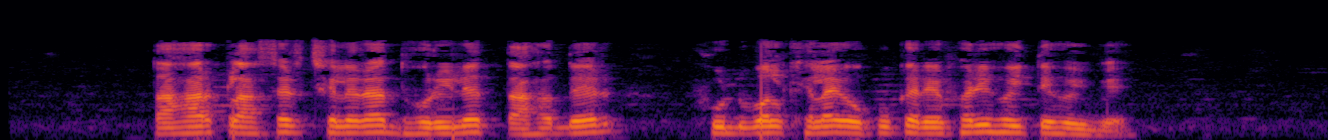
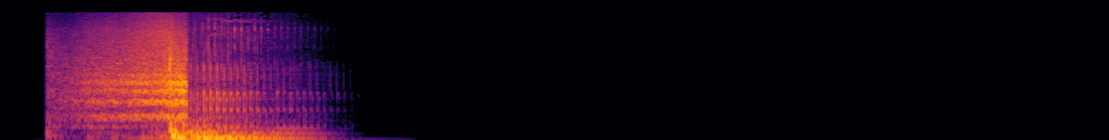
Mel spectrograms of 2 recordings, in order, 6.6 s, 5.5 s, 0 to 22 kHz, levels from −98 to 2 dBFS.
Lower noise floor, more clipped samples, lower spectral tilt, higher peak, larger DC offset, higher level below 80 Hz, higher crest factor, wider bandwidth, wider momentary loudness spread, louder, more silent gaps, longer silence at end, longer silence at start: first, -74 dBFS vs -60 dBFS; neither; first, -4.5 dB/octave vs -3 dB/octave; second, -14 dBFS vs -2 dBFS; neither; second, -66 dBFS vs -32 dBFS; second, 18 dB vs 24 dB; second, 8 kHz vs 16 kHz; second, 7 LU vs 20 LU; second, -31 LUFS vs -18 LUFS; neither; second, 1 s vs 4.05 s; first, 0.8 s vs 0.25 s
